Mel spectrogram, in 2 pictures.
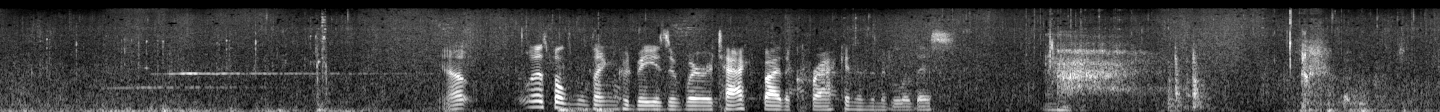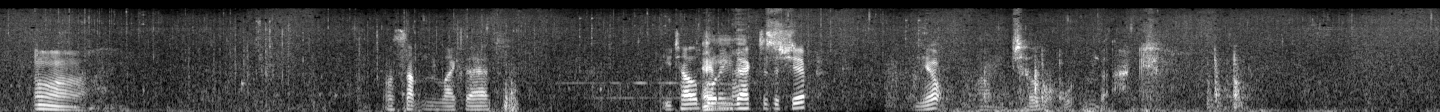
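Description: Strong wind howls.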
